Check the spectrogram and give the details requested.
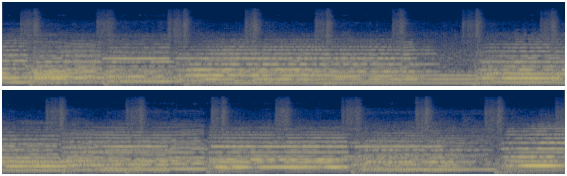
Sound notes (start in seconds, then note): none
